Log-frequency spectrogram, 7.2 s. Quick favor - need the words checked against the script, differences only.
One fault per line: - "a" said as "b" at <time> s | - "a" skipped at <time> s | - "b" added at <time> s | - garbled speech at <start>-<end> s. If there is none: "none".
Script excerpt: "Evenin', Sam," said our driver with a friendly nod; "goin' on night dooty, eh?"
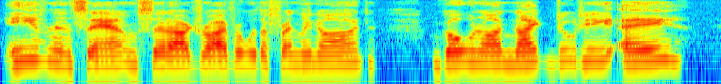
none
